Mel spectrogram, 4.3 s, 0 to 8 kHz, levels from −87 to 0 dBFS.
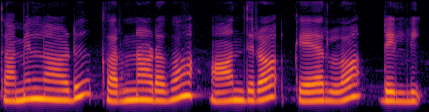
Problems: none marked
